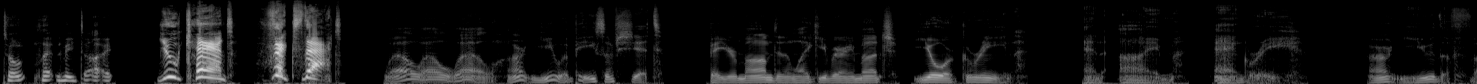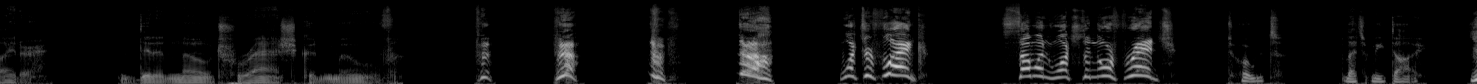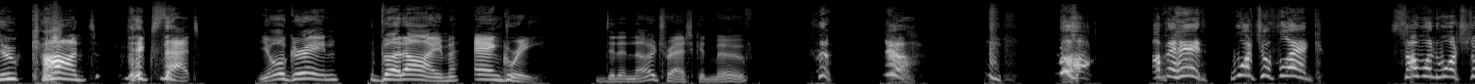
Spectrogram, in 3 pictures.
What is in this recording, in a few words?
Recruit Male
